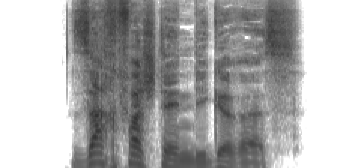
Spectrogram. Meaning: strong/mixed nominative/accusative neuter singular comparative degree of sachverständig
- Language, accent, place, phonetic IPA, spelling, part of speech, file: German, Germany, Berlin, [ˈzaxfɛɐ̯ˌʃtɛndɪɡəʁəs], sachverständigeres, adjective, De-sachverständigeres.ogg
